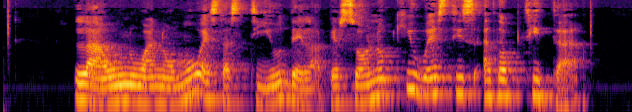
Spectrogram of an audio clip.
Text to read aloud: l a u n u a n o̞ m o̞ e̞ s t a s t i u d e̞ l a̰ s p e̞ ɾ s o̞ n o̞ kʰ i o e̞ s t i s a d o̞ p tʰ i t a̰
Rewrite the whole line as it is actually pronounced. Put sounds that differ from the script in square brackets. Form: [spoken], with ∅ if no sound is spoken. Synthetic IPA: l a u n u a n o̞ m o̞ e̞ s t a s t i u d e̞ l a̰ [∅] p e̞ ɾ s o̞ n o̞ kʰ i [u] e̞ s t i s a d o̞ p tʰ i t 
